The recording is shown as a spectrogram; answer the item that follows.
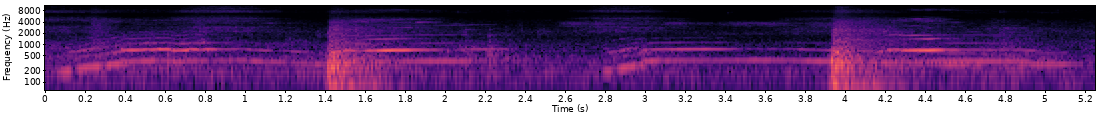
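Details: Orange and white domestic cat meowing in arched, nasal calls about once a second, broken by two loud knocks and low room noise.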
